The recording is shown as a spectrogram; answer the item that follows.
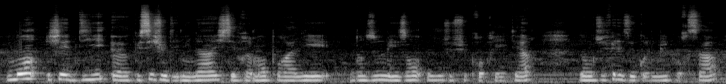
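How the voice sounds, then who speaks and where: A woman's voice: mid-range voice, fairly even intonation, normal speed, warm tone. Young female vlogger, chatty, talks to herself as she goes, noisy phone recording. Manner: chatty, thinking aloud with fillers. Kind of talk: casual vlog chat to camera.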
